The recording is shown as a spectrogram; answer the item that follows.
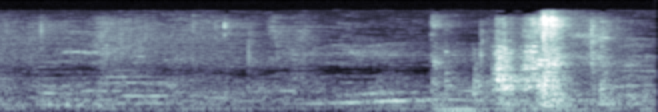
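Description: A door's sliding barrel bolt worked by hand, with one sharp clack just before the end, over faint low background sounds.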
